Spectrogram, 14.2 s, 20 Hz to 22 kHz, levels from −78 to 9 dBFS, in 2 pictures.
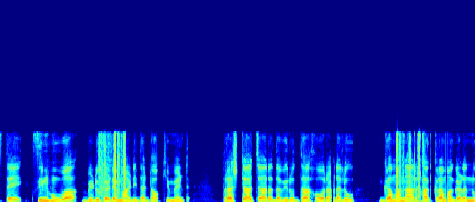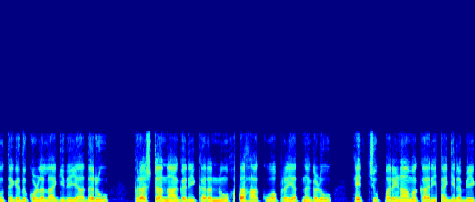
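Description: From 1.47 to 1.88 s, just before "ಡಾಕ್ಯುಮೆಂಟ್ ಭ್ರಷ್ಟಾಚಾರದ ವಿರುದ್ಧ", cable scratch noise appears, likely from a worn cable or connector being moved so that its contact resistance jumps around rapidly. The result is a dense, ragged burst of scratching roughly as loud as the speech. A second burst, from 5.93 to 6.45 s, sits a little below the speech level and has the same rustling texture.

The call runs over G.722 wideband coding at 64 kbit/s, and it suffers packet loss on an ADPCM call. Each time, missing audio was replaced with silence, and the receiving decoder's adaptive predictor and step size drifted out of step with the sender's. The first gap comes at 4.96 s, right after "ಡಾಕ್ಯುಮೆಂಟ್ ಭ್ರಷ್ಟಾಚಾರದ ವಿರುದ್ಧ", and lasts 40 ms, which fits about two lost packets. A 20 ms gap follows at 6.68 s, just before "ತೆಗೆದುಕೊಳ್ಳಲಾಗಿದೆಯಾದರೂ ಭ್ರಷ್ಟ ನಾಗರಿಕರನ್ನು". Longer 80 ms holes occur at 10.64 and 13.66 s. 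Each is a hard-edged dropout, after which the speech returns slightly distorted before it settles.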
